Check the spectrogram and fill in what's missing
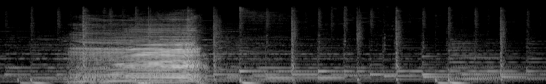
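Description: Beef cattle on a large Kansas operation moo nearby. One long, loud, rising bellow is followed by shorter lowing calls, with intermittent thumps and clatter between them.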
